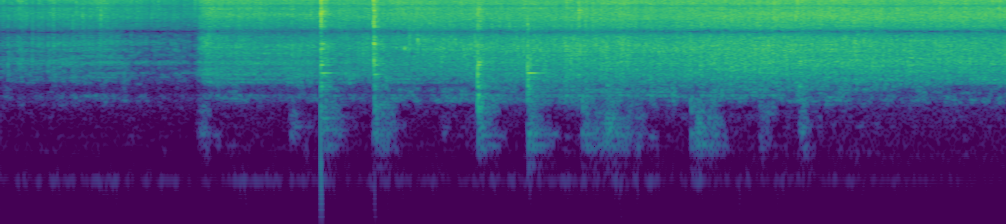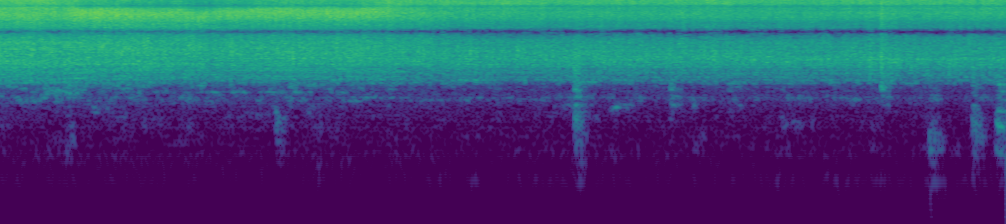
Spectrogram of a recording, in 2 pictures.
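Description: Tomatoes go into a pan of onions already fried until reddened, with shrimp, setting off a steady, loud sizzle that continues throughout, marked by occasional clicks and stirring taps.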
